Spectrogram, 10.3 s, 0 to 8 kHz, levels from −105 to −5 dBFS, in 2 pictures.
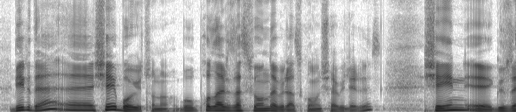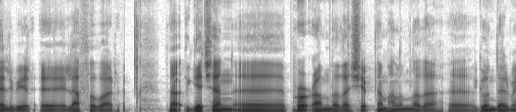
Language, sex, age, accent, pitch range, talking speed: Turkish, male, 40-59, native, 95-125 Hz, 120 wpm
